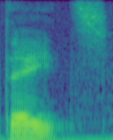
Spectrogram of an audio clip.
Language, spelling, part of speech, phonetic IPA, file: German, Dates, noun, [deɪt͡s], De-Dates.ogg
- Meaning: plural of Date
